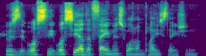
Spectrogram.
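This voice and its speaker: A man's voice: fairly low pitch, fast, dark tone. A young man, a podcast guest, chatting casually and a bit hesitantly about his past. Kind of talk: casual chat.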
